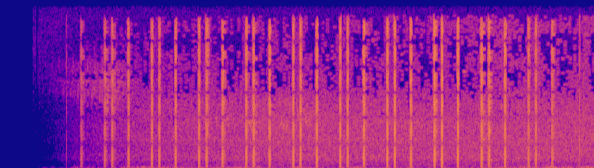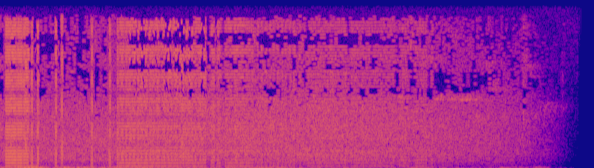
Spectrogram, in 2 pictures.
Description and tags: signals tel
Phone signal interrupts recording.
forest, interruption, mobile, phone, signal, technology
